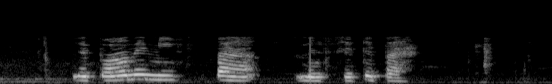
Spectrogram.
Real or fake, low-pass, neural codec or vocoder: real; 3.6 kHz; none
